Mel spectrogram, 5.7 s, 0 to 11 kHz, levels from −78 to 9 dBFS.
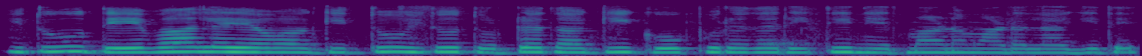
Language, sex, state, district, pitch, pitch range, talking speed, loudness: Kannada, female, Karnataka, Gulbarga, 245 Hz, 235-260 Hz, 85 wpm, -30 LUFS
